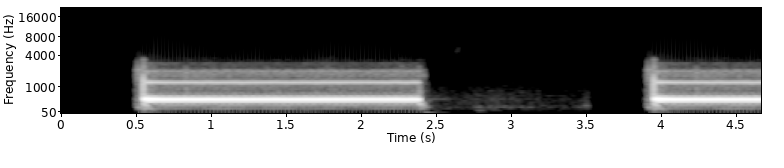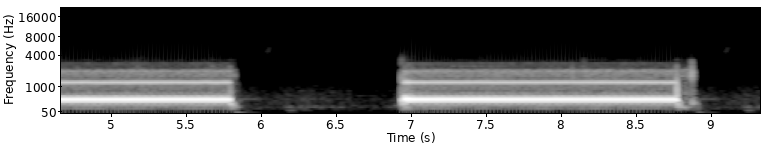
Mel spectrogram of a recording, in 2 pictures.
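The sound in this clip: Telephone tones on a call to a voicemail line: three long, steady electronic tones of about two seconds each, separated by short silences, heard alone with no voices.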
